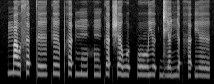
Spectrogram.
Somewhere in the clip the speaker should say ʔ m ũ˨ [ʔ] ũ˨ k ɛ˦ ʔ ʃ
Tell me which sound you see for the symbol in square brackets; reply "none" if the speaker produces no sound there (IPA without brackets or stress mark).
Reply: h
